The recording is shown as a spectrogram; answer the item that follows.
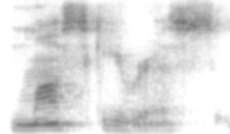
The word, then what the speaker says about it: Mosquirix: I believe the brand name is Mosquirix.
